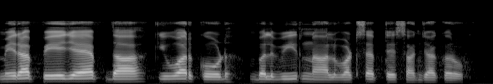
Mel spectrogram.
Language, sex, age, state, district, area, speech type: Punjabi, male, 18-30, Punjab, Shaheed Bhagat Singh Nagar, urban, read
